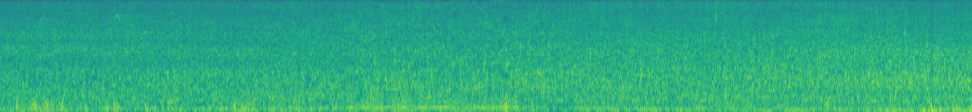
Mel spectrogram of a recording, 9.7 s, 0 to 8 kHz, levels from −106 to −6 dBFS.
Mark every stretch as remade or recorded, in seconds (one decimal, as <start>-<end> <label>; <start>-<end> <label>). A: 0.0-3.5 recorded; 3.5-5.5 remade; 5.5-9.7 recorded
